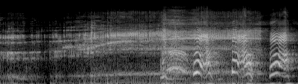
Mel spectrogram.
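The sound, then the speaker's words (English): A koala bellows, a loud rasping drone breaking into a quick series of belch-like, rising-and-falling grunts toward the end, with no one talking. “That's like a tiger. Yeah, that's a koala.”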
